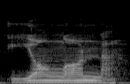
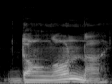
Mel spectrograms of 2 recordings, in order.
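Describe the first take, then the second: First: "yongona" with y at the start; Y form. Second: "dongona" with d at the start; D form. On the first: Teacher contrasts two forms, "yongona" with initial y. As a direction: begin "yongona" on a y glide. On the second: Teacher contrasts two forms, "dongona" with initial d. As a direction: begin "dongona" on a d, not y. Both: Shown as a demonstration. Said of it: "instead of yongona".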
